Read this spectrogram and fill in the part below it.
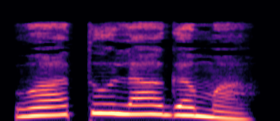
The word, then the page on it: ವಾತೂಲಾಗಮ: Kannada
